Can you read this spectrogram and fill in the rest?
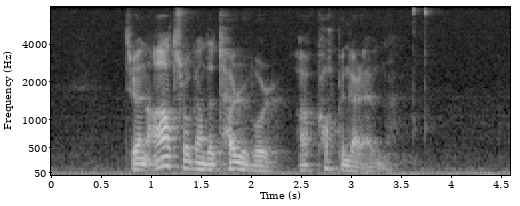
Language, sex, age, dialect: Faroese, male, 36-60, Norðuroyggjar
